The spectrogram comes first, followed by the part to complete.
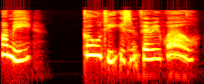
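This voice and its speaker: Woman voicing a high-pitched little girl. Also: measured pace, no room sound, studio quality. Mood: worried. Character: little girl, cheeky then tearfully questioning, daughter.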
